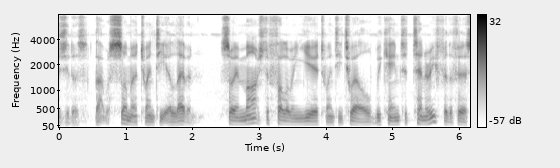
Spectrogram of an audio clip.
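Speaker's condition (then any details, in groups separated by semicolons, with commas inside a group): No condition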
